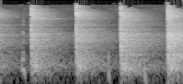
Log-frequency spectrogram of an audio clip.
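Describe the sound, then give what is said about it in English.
Four sharp hammer blows from another floor of the building land at a steady, even pace, each ringing briefly before the next strike. The hammering is loud and clear, with no voices. “Somebody go up there and stop the hammering.”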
